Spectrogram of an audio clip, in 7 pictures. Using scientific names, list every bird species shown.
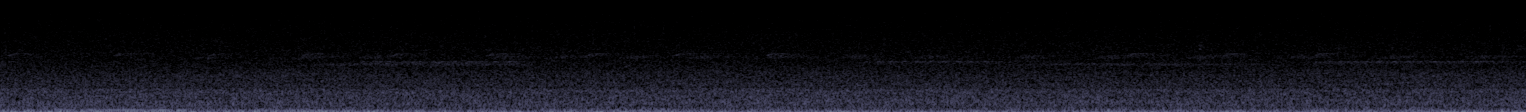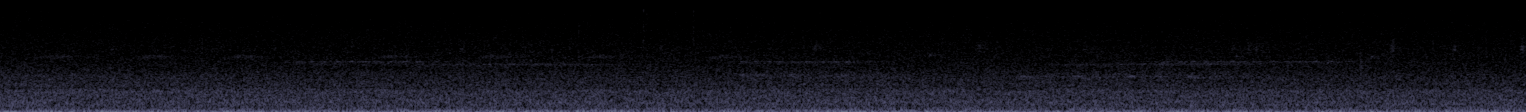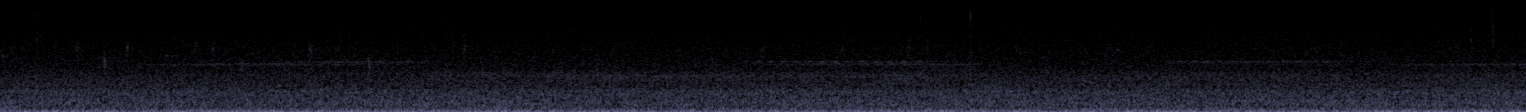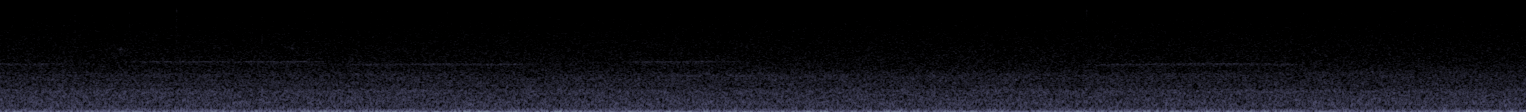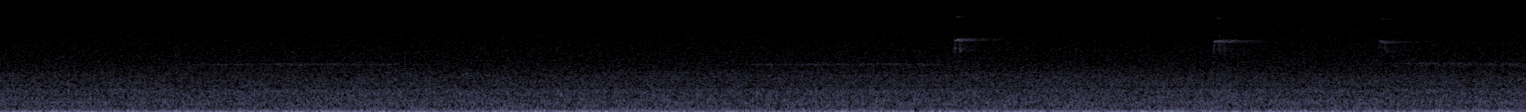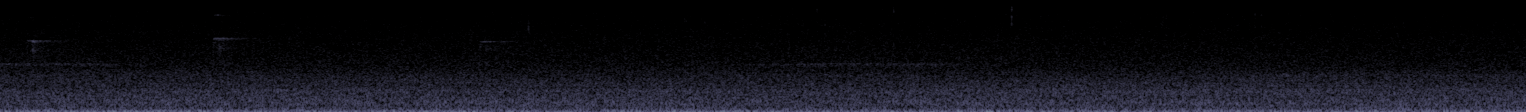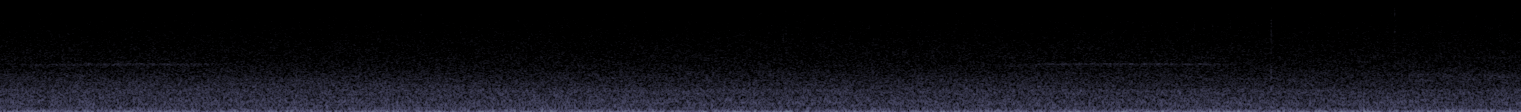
Corvus brachyrhynchos, Agelaius phoeniceus, Dryobates villosus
